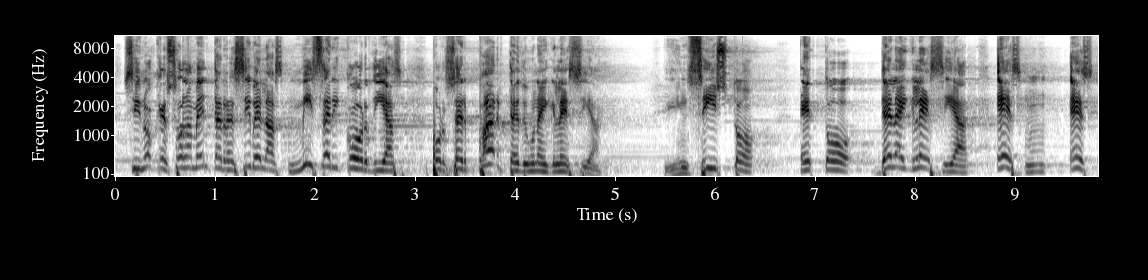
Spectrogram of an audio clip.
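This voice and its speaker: A man's voice: sits high, a bit bright, long reverb tail. A male pastor with a Panamanian accent preaching a sermon, building emphasis and acting out the voices in his stories. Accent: Panamanian Spanish. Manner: preaching with rising emphasis, acting out dialogue in anecdotes. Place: church hall.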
